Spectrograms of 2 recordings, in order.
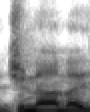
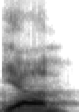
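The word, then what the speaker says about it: ज्ञान: In Sanskrit, the word spelt really weird. You know, how do you pronounce that? Yeah, Janana, you say, yeah, you pronounce it Gyan. If you, maybe you know an Indian person called Gyan, you know, that's what I mean, wisdom.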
